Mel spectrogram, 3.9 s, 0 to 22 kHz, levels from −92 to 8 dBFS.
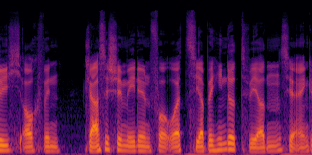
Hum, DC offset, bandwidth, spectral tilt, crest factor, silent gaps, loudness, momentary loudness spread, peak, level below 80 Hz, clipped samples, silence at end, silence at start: none; under 0.1%; 15.5 kHz; -6.5 dB/octave; 18 dB; none; -26 LUFS; 6 LU; -8 dBFS; -68 dBFS; under 0.1%; 0 s; 0 s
